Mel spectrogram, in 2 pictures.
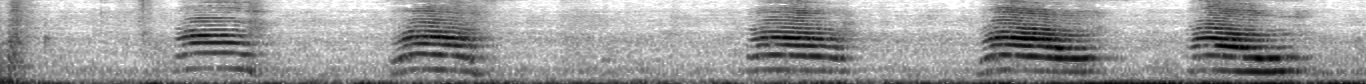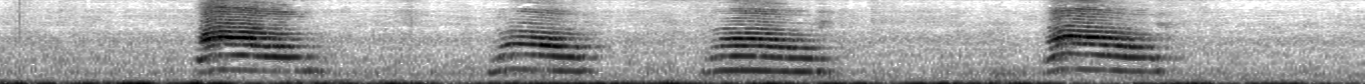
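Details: Domestic cat, a female in heat, giving mating calls: a steady series of about ten short harmonic meows spaced roughly one second apart, each with a slight rise and fall, over a low background rumble.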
